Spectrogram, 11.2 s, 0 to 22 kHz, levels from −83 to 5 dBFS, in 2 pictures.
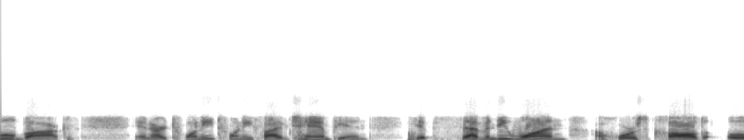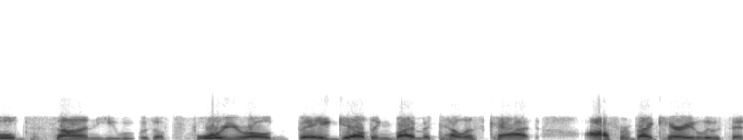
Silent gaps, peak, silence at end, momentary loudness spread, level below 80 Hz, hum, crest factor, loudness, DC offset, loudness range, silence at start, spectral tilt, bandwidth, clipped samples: none; -6 dBFS; 0 s; 14 LU; -60 dBFS; none; 14 dB; -20 LUFS; under 0.1%; 5 LU; 0 s; -2 dB/octave; 4.3 kHz; under 0.1%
